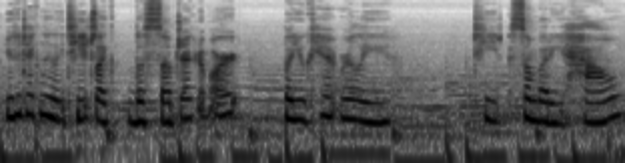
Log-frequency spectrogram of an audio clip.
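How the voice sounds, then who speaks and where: A soft-spoken woman with a fairly high pitch talks at a moderate pace, leaving long, frequent pauses. Music plays in the background. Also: ordinary pitch variation. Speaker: artist. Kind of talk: casual talk to camera. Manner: quiet, soft-spoken.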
